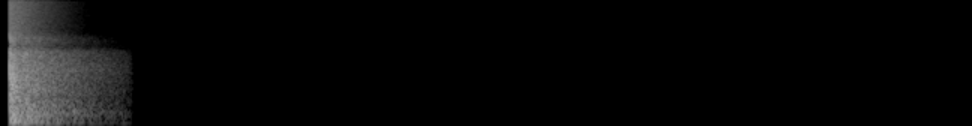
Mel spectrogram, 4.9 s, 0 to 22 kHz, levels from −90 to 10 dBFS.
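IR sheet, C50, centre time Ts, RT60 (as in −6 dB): 5.0 dB, 41 ms, 0.85 s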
